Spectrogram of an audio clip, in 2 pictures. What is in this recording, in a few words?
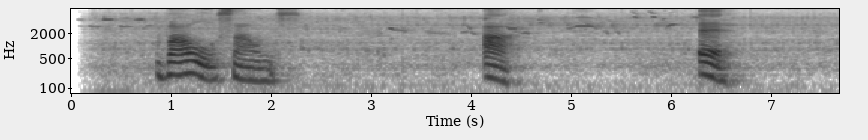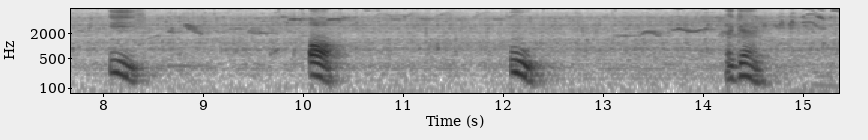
Vowel sounds, portuguese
